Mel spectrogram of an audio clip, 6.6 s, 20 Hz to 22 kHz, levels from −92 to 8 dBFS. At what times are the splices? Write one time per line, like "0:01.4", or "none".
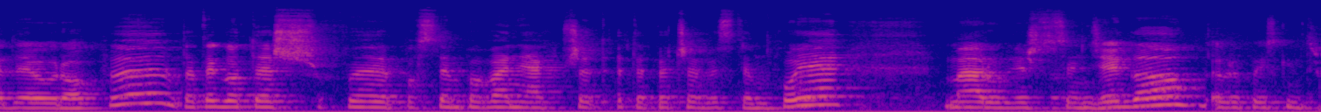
0:05.3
